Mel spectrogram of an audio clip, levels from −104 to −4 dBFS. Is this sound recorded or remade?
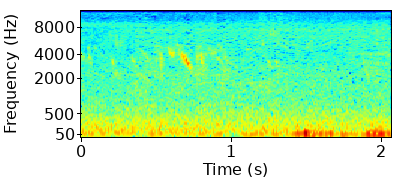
recorded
